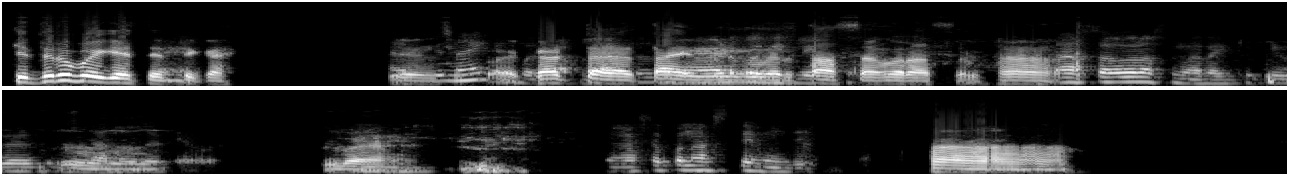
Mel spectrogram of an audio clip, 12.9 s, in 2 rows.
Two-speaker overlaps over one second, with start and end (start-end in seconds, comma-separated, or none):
2.0-4.3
